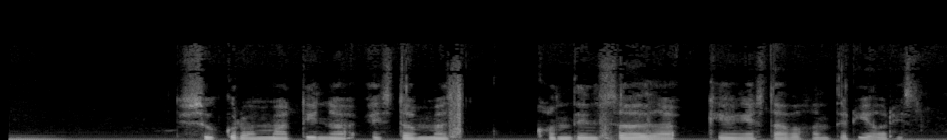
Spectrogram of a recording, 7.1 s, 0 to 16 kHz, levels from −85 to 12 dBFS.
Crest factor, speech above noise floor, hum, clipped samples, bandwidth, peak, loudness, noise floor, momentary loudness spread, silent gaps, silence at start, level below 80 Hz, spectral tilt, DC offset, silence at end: 18 dB; 25 dB; 60 Hz at -45 dBFS; under 0.1%; 11 kHz; -10 dBFS; -27 LUFS; -51 dBFS; 13 LU; none; 0.05 s; -48 dBFS; -6.5 dB/octave; under 0.1%; 0 s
